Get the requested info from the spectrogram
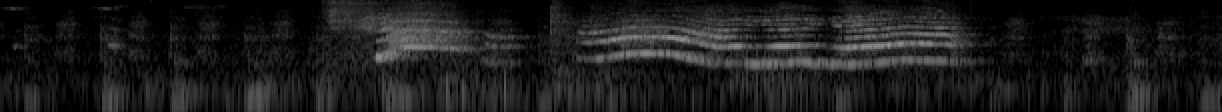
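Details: Month-old Pug puppies playing; a young pug puppy gives a high, wavering whine after a brief squeal.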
